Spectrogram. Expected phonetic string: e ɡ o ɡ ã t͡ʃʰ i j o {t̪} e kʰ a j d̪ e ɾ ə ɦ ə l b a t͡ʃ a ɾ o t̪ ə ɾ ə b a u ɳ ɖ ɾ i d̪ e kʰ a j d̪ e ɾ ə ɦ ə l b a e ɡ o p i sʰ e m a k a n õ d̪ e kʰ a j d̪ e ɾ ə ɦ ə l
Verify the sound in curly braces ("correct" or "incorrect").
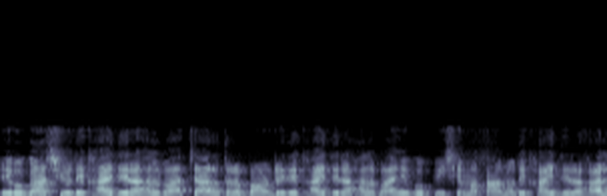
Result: incorrect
